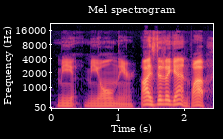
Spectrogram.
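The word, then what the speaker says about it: Mjölnir: he will in general it's like pronounced me all near no is it how do you say it me you have to have like an O me mjolnir I did it again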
